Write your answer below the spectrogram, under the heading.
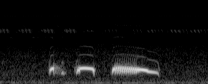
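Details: Spotted dove used as a decoy lure: a single phrase of a short stuttered note, a flat hoot and a long, low, gently falling coo.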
